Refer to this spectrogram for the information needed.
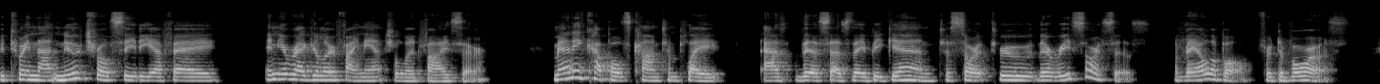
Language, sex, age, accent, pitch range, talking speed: English, female, 60-79, American, 180-225 Hz, 105 wpm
